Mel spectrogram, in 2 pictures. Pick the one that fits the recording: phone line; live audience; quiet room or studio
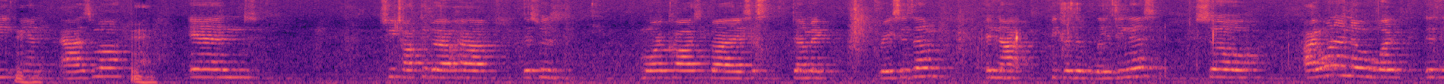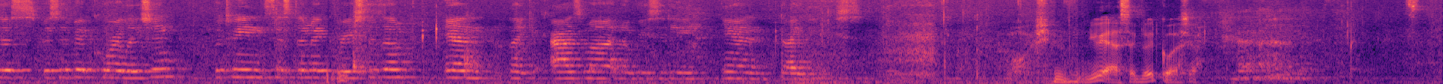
live audience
